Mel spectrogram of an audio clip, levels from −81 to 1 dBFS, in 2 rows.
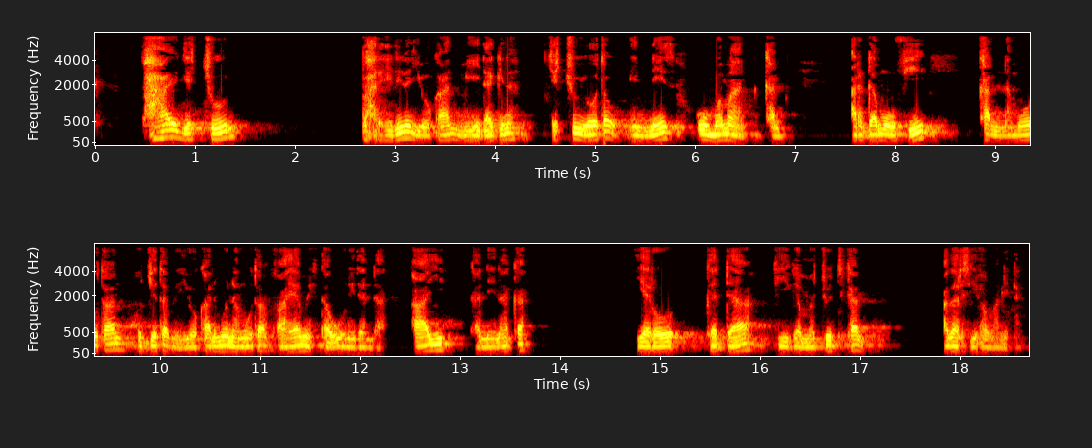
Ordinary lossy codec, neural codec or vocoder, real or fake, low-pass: MP3, 48 kbps; none; real; 7.2 kHz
